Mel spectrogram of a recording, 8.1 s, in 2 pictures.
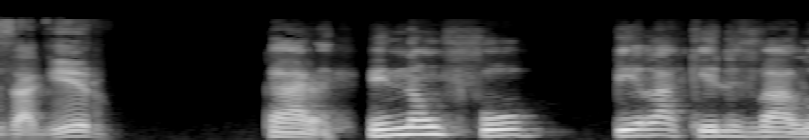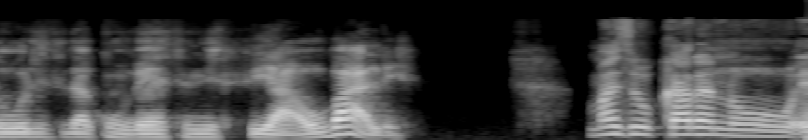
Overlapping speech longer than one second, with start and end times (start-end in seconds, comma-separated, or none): none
